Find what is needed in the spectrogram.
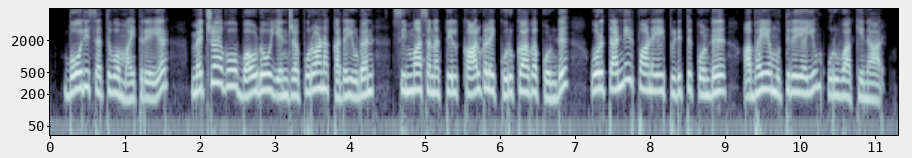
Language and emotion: Tamil, neutral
